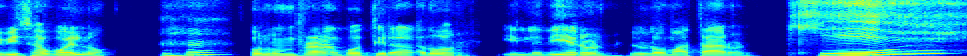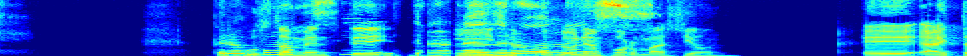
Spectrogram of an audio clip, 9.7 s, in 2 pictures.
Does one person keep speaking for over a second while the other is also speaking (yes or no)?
yes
